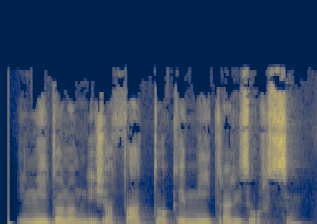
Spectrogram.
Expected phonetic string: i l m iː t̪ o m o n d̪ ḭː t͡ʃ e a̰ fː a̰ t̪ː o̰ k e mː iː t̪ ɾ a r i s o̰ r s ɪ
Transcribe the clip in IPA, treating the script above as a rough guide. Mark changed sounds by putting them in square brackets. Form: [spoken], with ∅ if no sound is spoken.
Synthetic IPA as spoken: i l m iː t̪ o [n] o n d̪ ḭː t͡ʃ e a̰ fː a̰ t̪ː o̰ k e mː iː t̪ ɾ a r i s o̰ r s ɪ

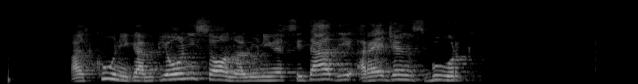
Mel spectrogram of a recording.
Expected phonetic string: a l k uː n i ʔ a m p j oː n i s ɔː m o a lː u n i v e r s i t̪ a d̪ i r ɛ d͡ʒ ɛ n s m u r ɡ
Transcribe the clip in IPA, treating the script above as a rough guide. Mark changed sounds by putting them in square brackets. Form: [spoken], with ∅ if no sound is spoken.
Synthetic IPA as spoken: a l k uː n i [k] a m p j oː n i s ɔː [n] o a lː u n i v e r s i t̪ a d̪ i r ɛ d͡ʒ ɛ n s [b] u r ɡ

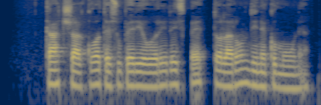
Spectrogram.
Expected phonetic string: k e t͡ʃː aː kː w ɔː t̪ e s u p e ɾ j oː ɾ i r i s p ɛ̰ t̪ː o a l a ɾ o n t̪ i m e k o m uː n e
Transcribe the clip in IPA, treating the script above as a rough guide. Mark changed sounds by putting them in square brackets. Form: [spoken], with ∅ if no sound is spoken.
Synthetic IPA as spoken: k [a] t͡ʃː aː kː w ɔː t̪ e s u p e ɾ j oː ɾ i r i s p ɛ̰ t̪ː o a l a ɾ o n [d̪] i [n] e k o m uː n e

